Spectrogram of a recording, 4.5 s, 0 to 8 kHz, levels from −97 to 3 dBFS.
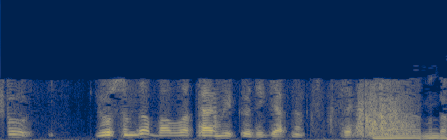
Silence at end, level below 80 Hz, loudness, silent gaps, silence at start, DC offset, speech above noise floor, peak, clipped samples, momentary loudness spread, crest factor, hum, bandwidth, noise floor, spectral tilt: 0 s; -68 dBFS; -31 LUFS; none; 0 s; under 0.1%; 29 dB; -10 dBFS; under 0.1%; 12 LU; 20 dB; none; 3.8 kHz; -60 dBFS; -10.5 dB/octave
